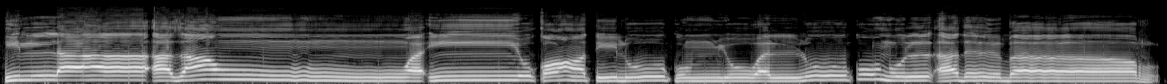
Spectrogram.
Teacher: جب ملا کر پڑھیں گے، ادغام کریں گے، ادغام میں یرملون ہوگا تو یہاں پر غنہ کے ساتھ ہوگا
